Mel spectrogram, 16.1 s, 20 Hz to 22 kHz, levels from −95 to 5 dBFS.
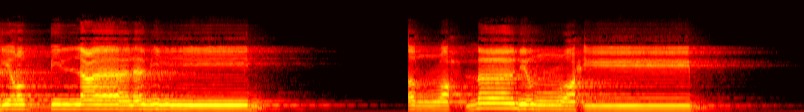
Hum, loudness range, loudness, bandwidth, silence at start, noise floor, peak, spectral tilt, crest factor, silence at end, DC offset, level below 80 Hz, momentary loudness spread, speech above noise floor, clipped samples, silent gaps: none; 11 LU; -22 LUFS; 8.8 kHz; 0 s; -78 dBFS; -6 dBFS; -6.5 dB/octave; 18 dB; 1.85 s; under 0.1%; -66 dBFS; 11 LU; 57 dB; under 0.1%; none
